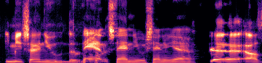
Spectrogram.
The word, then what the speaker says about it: Shan Yu: Shan Yu, yeah.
